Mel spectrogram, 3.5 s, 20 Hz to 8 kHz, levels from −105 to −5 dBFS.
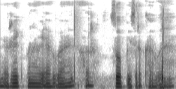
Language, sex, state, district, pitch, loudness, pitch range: Hindi, male, Jharkhand, Garhwa, 115 Hz, -28 LUFS, 110-125 Hz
